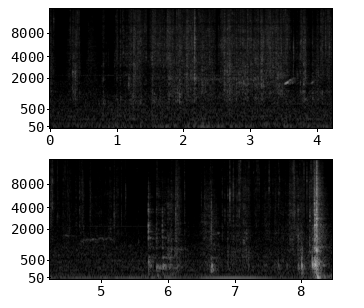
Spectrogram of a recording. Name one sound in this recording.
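Foil crinkles and rustles.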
